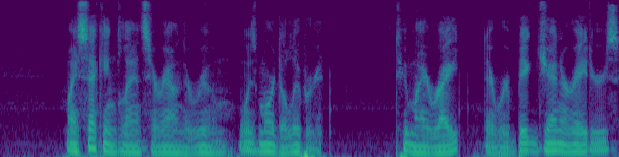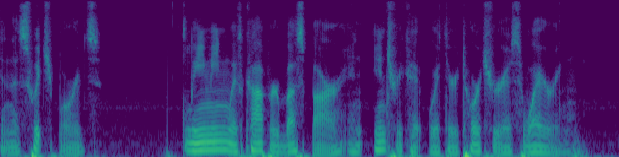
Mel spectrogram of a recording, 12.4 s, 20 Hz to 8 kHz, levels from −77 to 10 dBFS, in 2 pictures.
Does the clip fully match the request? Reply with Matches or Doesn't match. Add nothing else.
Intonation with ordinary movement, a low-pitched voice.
Matches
